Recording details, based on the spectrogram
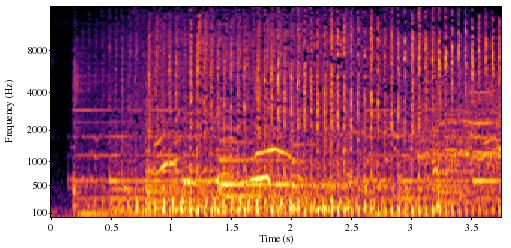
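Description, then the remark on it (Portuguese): A boat motor chugs steadily and loudly, its rapid rhythmic pulsing continuing throughout, with indistinct voices briefly heard over the engine noise, as the boat travels to isolated communities in the interior of Marajó island, Pará, Brazil. “É de barco que o programa Criança Feliz do governo federal chega até algumas das comunidades isoladas do interior da ilha de Marajó, no Pará.”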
